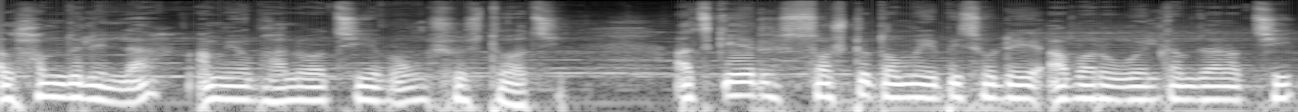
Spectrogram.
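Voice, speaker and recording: Music plays in the background as a man speaks. His medium pitch follows a fairly even intonation. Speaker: radio-style horror story host. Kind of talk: podcast host intro.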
